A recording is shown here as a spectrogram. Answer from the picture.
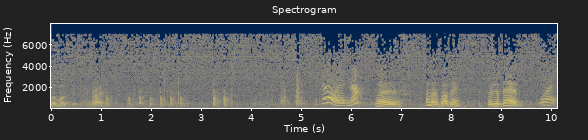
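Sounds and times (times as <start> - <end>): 
low steady hum: 0.0 - 10.1
speech: 0.2 - 1.4, 6.0 - 10.1
knuckles knocking on a door: 1.0 - 3.7.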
